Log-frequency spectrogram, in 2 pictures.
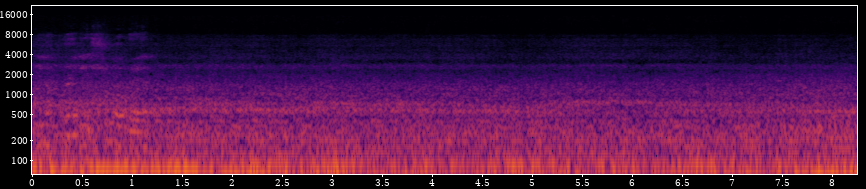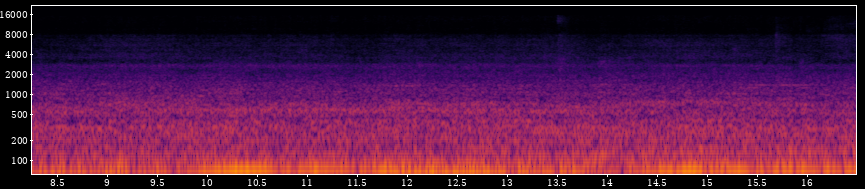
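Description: A stadium crowd roars steadily through a television loudspeaker.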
